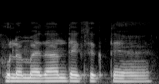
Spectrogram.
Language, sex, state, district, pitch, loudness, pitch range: Hindi, male, Jharkhand, Garhwa, 150 Hz, -13 LUFS, 140-150 Hz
